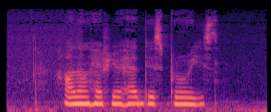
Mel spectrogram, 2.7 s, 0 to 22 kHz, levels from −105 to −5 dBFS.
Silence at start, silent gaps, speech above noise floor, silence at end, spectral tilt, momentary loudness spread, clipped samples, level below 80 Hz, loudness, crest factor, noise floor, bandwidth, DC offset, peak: 0.1 s; none; 21 dB; 0.05 s; -5.5 dB/octave; 22 LU; under 0.1%; -58 dBFS; -33 LUFS; 14 dB; -52 dBFS; 15.5 kHz; under 0.1%; -20 dBFS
